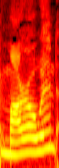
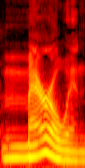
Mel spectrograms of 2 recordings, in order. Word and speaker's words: Morrowind: free down you say morrowind I've always called it Mara win I've got morrowind huh you been saying it wrong for like 10 years I've been saying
